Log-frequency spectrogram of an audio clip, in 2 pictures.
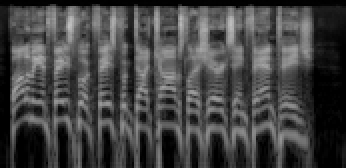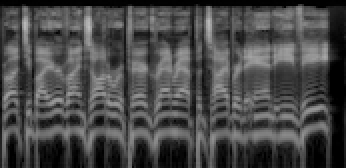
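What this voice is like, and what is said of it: Fading, worn-out voice. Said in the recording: “You can tell my voice is fading.”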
